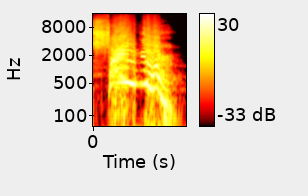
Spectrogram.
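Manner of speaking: high screamed cry. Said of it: "Somebody would scream out".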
